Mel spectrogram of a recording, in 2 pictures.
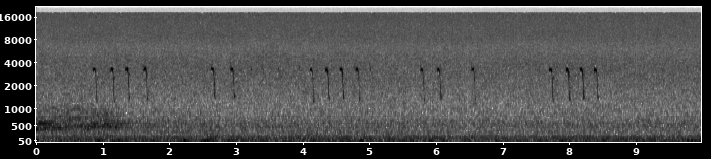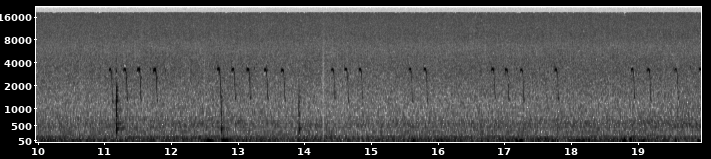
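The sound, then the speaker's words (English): A male crossbill calling softly from the tree next to its nest: short, high chips in quick clusters of two to four, repeating steadily throughout over a low, constant background hum. “So recording, the male is here, calling softly from the tree next to the nest.”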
